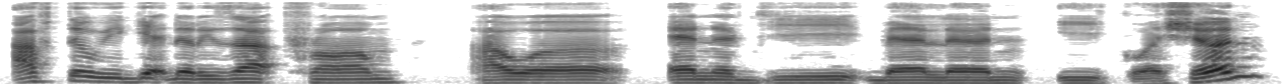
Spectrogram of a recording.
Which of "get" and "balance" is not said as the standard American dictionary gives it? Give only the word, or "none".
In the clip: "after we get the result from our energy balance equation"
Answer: balance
